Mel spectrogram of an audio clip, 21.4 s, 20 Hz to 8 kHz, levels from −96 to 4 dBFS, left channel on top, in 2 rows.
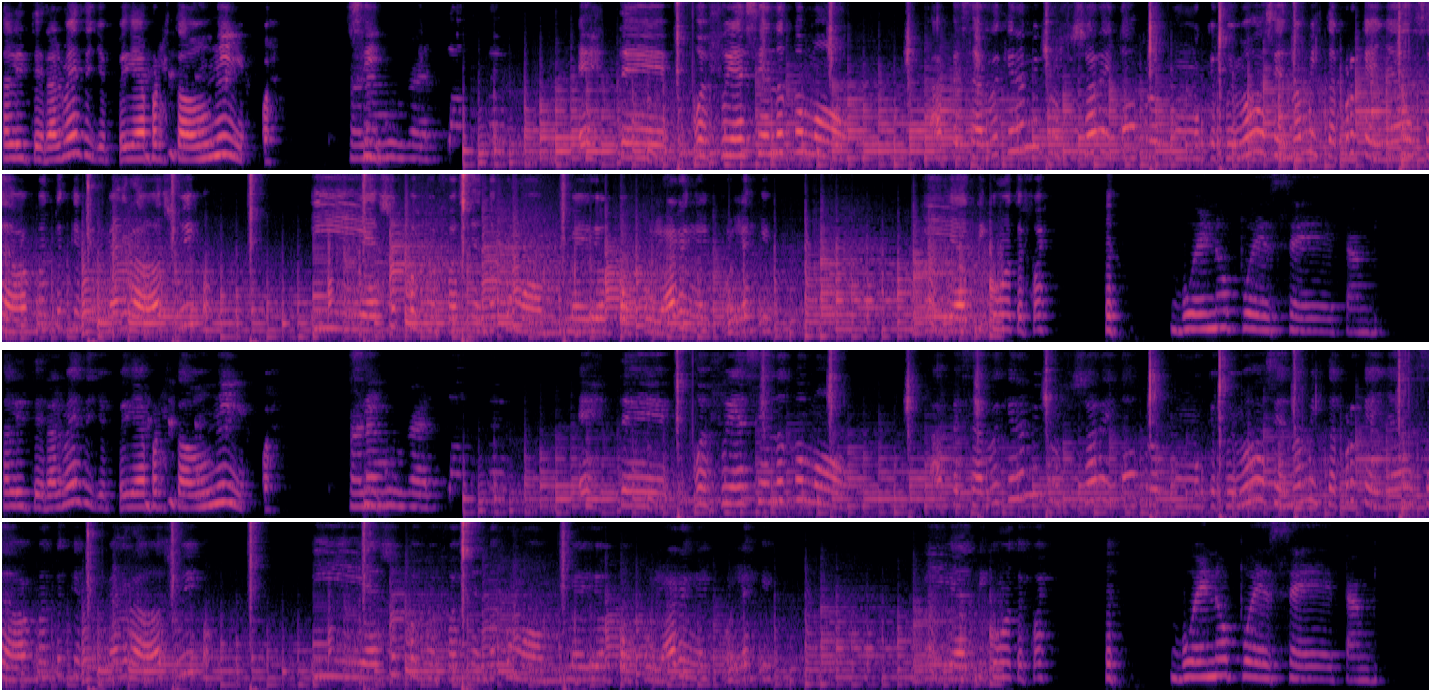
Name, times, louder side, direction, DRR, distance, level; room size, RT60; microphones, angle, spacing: voice 1, 0.0-2.1 2.7-2.8 3.4-3.8 4.3-6.4 6.9-12.2 13.0-16.5 17.6-18.5 19.0-19.1, left 5 dB, 80° left, 0.9 m, -43 dB
voice 2, 1.1-1.6 2.6-3.3 19.5-21.0, right 1 dB, 35° right, 1.0 m, -49 dB
sound 1, 3.5-18.2, left 6 dB, 50° left, 0.4 m, -46 dB
sound 2, 4.7-15.2, left 2 dB, 5° left, 0.6 m, -50 dB
5.9 x 5.1 x 5.6 m
head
